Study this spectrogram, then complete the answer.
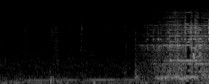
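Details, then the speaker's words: Ford XT Falcon after new brake lines, calipers and pads: a quiet start, then a bright, gritty scrape and light clinking from a small pebble caught in the brake assembly, which the owner hopes will work its way out. "There's a little bloody pebble caught down in here. You can probably hear it rattling. Hopefully it'll wear away and work its way out."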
